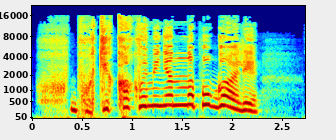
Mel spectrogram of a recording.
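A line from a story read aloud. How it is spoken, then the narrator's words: Sharp exhale. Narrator (Russian): Резко выдохнула я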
